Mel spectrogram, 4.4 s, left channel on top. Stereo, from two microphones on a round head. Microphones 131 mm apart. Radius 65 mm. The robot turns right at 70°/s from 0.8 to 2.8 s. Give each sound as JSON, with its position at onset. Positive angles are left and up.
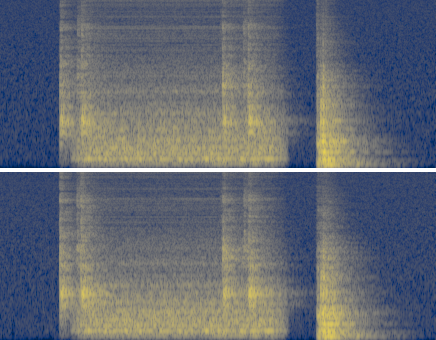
{"t": 0.6, "sound": "an alarm clock", "side_deg": -75, "distance_m": 3.5}
{"t": 3.2, "sound": "knocking", "side_deg": 70, "distance_m": 0.8}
